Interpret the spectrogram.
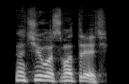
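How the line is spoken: Snapping retort. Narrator (Russian): огрызнулся Крокус

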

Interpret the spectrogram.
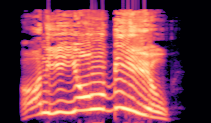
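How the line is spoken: Yelling. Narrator (Russian): заорал Тимоти

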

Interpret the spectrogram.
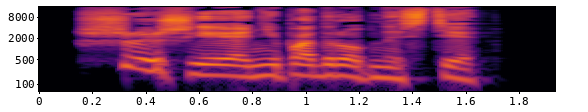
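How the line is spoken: Sharp exclamation. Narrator (Russian): резко воскликнул Вилумсон

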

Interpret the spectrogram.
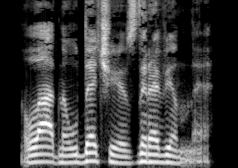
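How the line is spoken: Amused snort. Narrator (Russian): хмыкнул Гремлин

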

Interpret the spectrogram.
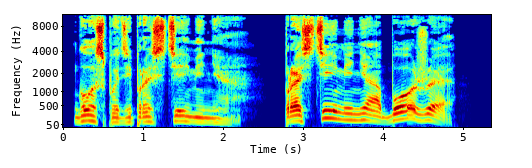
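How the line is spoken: Hoarse sleepy mumbling whisper. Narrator (Russian): когда гигант почти уже заснул, он хрипло шептал и бормотал

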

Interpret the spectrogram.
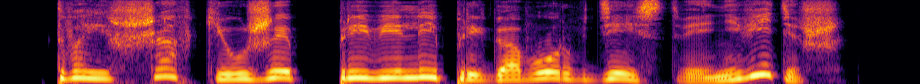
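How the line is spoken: Growled. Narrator (Russian): прорычала Дельфи

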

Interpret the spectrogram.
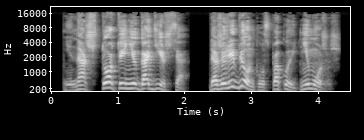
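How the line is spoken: Brother shouting. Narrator (Russian): кричал мне брат

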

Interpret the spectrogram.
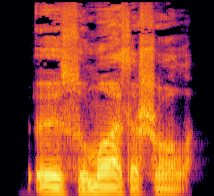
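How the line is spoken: Creaky voice. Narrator (Russian): проскрипел Минц

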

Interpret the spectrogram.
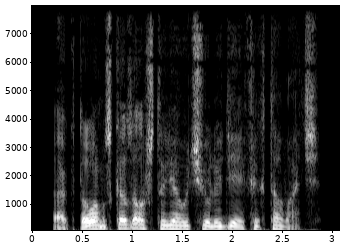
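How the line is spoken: Calm reply. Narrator (Russian): спокойно ответил Вагнер

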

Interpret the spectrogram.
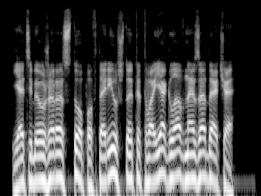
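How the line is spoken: Growling bomber. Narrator (Russian): прорычал бомбовоз

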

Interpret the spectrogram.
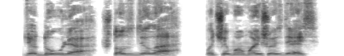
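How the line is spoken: Yelled. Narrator (Russian): заорал Сарен

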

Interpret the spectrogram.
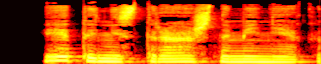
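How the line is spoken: Calm. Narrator (Russian): спокойно сказала тетушка Уима

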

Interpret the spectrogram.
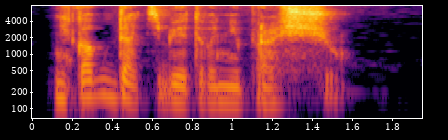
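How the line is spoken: Menacing. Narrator (Russian): грозно добавила

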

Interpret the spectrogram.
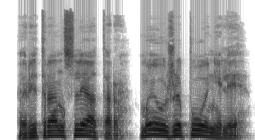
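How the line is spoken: Mutter. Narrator (Russian): буркнула Ульяна

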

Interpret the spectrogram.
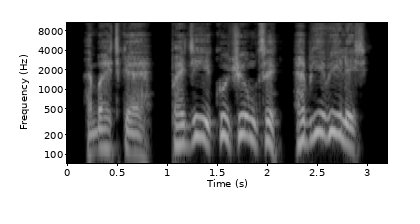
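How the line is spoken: Breathless hoarse Cossack. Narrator (Russian): Запыхавшись от бега, прохрипел казак

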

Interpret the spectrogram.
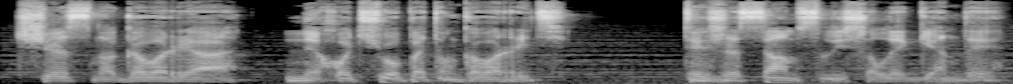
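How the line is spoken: Thoughtful rasp. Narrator (Russian): Нергал задумчиво прохрипел

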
